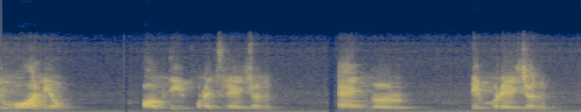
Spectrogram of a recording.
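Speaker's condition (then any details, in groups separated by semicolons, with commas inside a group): Laryngectomy; no natural speech, uses artificial larynx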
